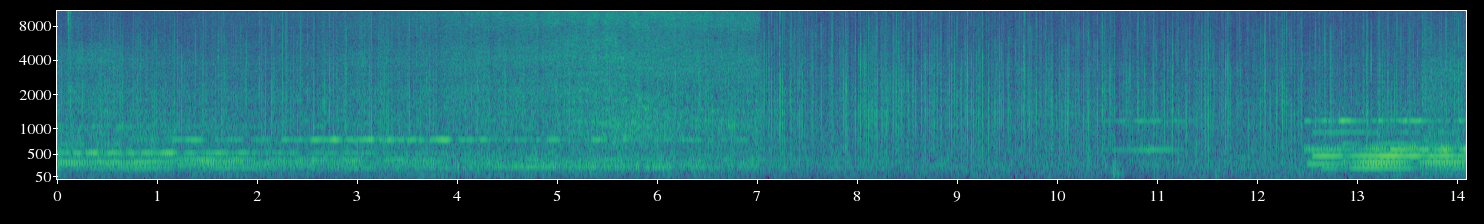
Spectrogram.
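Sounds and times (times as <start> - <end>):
faint held music notes: 0.0 - 7.0, 12.5 - 14.0
dense crackle: 0.0 - 14.0.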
